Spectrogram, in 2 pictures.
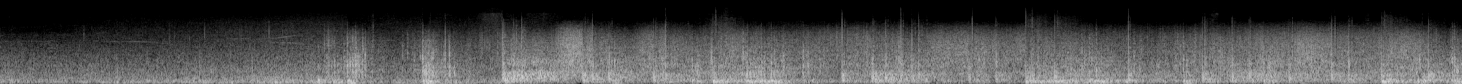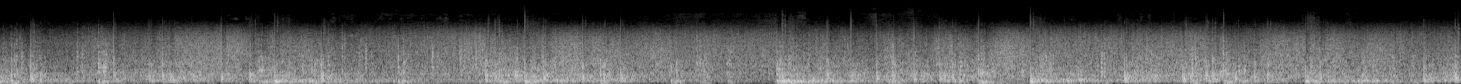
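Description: Aerial firework shells and comets bursting in a dense, unbroken barrage: many overlapping bangs that run together into a continuous rumble.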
